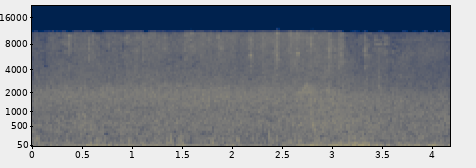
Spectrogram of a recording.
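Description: Horse hooves clip-clop in a video game, a soft rapid patter of steps mixed into a dense, even wash of ambient noise, fairly faint with no talking.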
